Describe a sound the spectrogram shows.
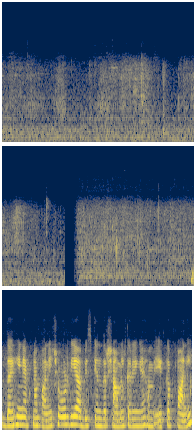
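A spatula scrapes and stirs against a pan.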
